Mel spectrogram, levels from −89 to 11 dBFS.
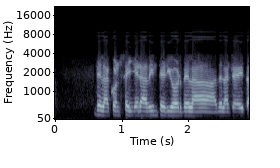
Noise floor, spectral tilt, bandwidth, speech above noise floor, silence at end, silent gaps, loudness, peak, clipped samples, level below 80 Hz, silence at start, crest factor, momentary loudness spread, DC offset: -67 dBFS; -4.5 dB/octave; 8.6 kHz; 44 dB; 0 s; none; -23 LUFS; -12 dBFS; under 0.1%; -82 dBFS; 0.65 s; 12 dB; 4 LU; under 0.1%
